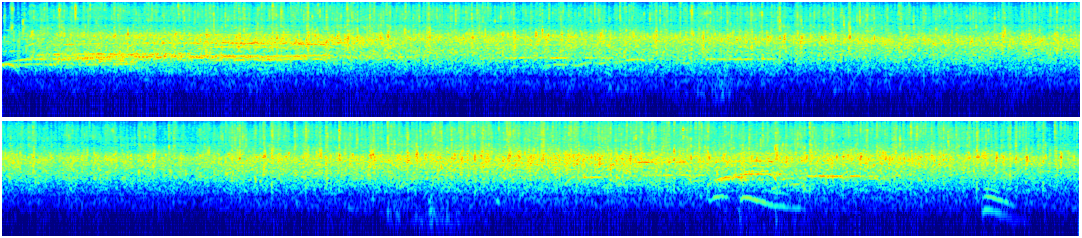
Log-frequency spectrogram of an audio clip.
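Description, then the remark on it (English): Sustained audience applause at a live poetry show, welcoming artist Chris Riddell and actors Samuel West, Adjoa Ando, Simon Russell Beale, Helen McCrory, Stephen Mangan and Joanna Lumley: a dense steady wash of many hands clapping at an even loudness, with a few faint whoops and voices rising briefly above it. “Can you now hold back your applause until the end of the show?”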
